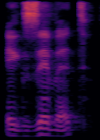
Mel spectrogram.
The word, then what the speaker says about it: exhibit: en algunos otros casos cuando una x está entre dos vocales va a funcionar como una x modificada por ejemplo vamos a decir exist exotic Exhibit exale exalt y en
